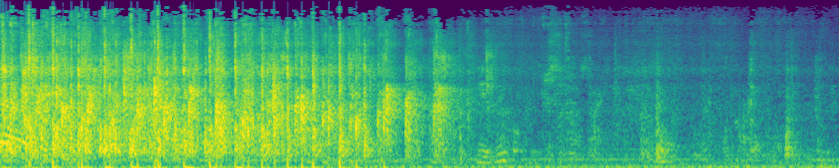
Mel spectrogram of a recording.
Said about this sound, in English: So, first of all, a round of applause.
